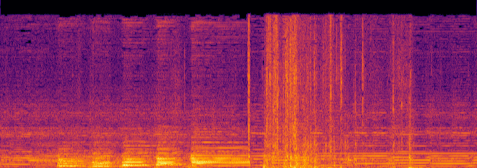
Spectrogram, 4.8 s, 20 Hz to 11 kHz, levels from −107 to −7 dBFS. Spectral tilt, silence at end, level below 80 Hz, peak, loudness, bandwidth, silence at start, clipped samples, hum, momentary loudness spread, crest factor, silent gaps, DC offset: -5.5 dB/octave; 0 s; -36 dBFS; -4 dBFS; -22 LUFS; 10.5 kHz; 0 s; under 0.1%; none; 12 LU; 18 dB; none; under 0.1%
